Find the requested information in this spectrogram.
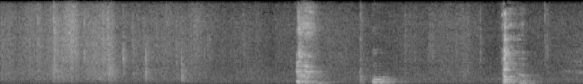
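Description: Three harsh, abrupt coughs with a barking edge and a faint wheezy tone, in a quiet room: a barking cough with slight wheeze.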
